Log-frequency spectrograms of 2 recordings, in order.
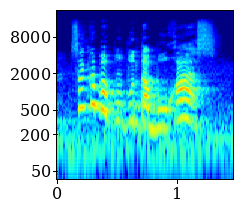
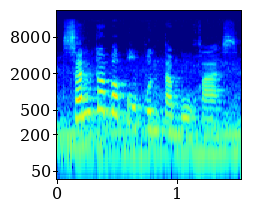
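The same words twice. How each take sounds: First: It has a Bisaya intonation, sounding angry. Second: It has a plain Tagalog intonation.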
